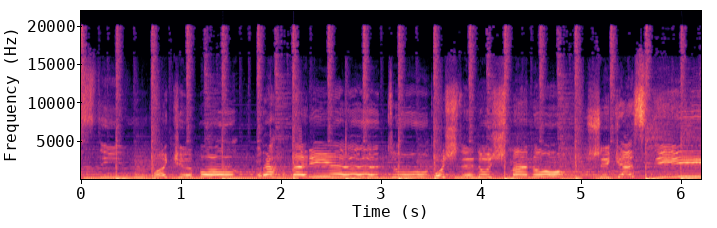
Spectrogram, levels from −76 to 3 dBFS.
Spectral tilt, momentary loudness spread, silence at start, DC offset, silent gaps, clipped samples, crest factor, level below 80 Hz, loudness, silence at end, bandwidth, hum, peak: -4 dB/octave; 5 LU; 0 s; under 0.1%; none; under 0.1%; 10 dB; -20 dBFS; -11 LUFS; 0 s; over 20 kHz; none; 0 dBFS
